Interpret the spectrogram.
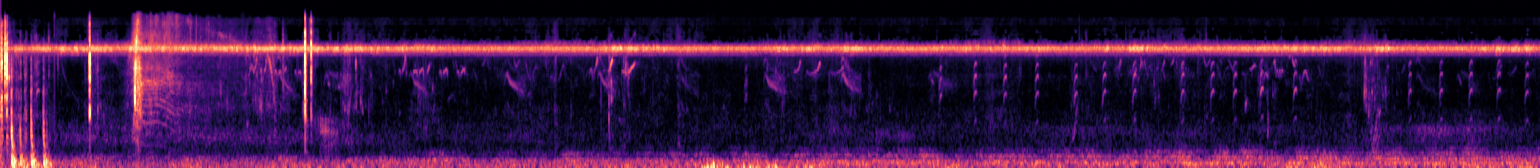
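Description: Birds calling in the marsh: a long run of short, quick chirps over a steady high buzz and a low rumble, with a few sharp knocks in the first few seconds.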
